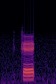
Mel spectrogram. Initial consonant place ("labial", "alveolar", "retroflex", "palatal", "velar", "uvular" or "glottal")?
velar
